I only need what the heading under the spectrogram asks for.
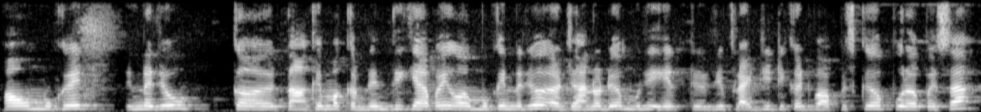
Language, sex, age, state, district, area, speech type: Sindhi, female, 60+, Delhi, South Delhi, urban, spontaneous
